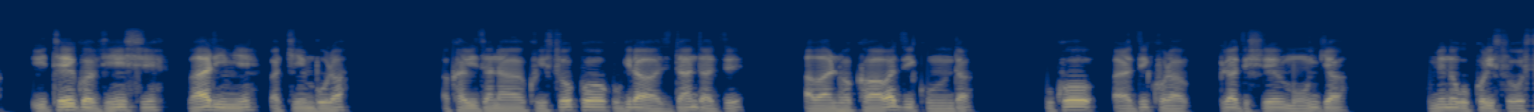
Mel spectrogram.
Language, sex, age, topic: Rundi, male, 18-24, agriculture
